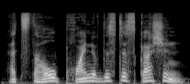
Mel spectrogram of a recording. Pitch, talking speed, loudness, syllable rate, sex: 125 Hz, 220 wpm, -18 LUFS, 5.9 syllables/s, male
